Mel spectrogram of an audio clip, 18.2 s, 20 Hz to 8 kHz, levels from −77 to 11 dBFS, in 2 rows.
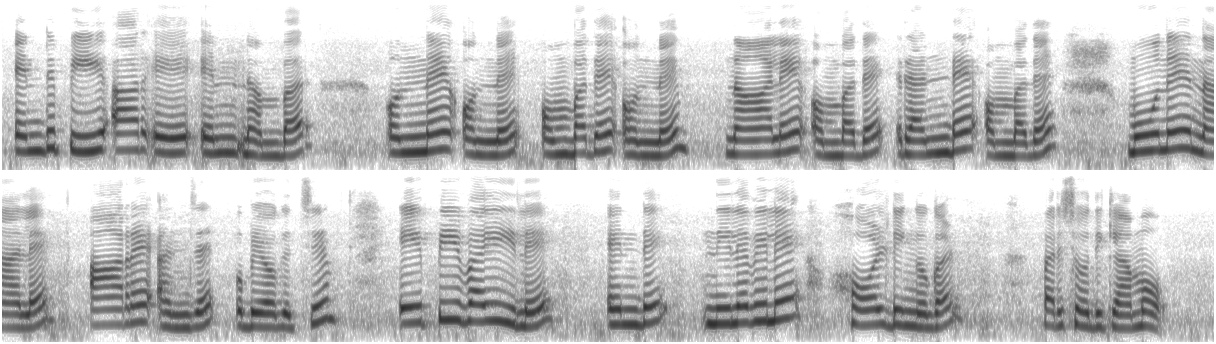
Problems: constant background noise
